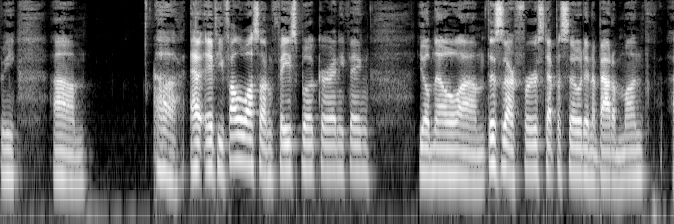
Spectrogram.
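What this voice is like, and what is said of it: Congested voice with a cold. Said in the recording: “As you can probably hear in my voice, I have a cold”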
